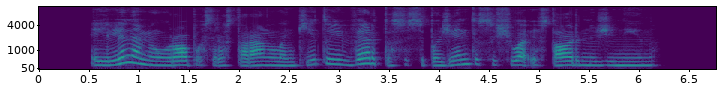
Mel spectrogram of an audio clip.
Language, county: Lithuanian, Vilnius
